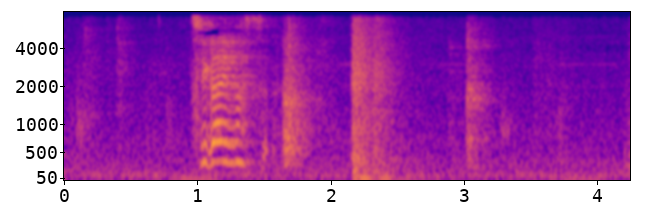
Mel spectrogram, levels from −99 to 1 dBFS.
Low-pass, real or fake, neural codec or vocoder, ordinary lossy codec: 7.2 kHz; real; none; none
